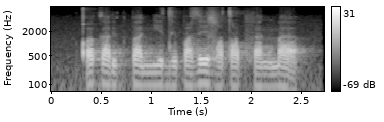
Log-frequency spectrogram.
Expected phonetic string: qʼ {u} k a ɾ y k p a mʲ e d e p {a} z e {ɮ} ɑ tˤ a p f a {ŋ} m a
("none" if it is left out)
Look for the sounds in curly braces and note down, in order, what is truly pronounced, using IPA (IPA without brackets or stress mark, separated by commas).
u, ɑ, ɮ, ŋ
